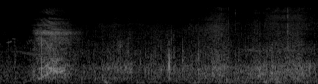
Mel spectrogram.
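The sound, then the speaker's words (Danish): Footsteps hopping from tussock to tussock in a marsh, soft irregular thuds and rustles of vegetation, fairly faint and uneven in rhythm. “Okay, der, det er lidt, der er lidt sport i det her. Ja. At gå fra tue til tue. Det er faktisk at hoppe fra tue til tue, som i sangen.”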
